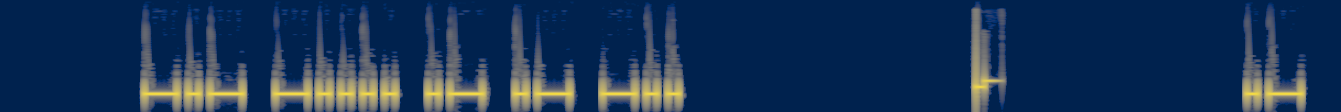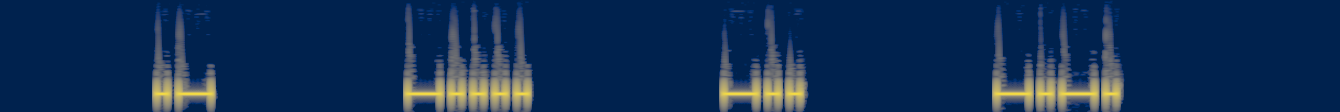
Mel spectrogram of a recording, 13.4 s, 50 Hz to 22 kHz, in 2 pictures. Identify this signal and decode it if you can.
Morse code, heard as a keyed tone, about 22 wpm, spaced as for 11 wpm, 700 Hz. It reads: K6AAD AA6DC
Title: USA Call Signs - 6x Character Spacing - 22wpm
